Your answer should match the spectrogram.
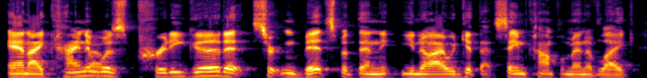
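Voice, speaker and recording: A man's voice: mid-range voice, fairly even intonation, fairly quick, fairly bright tone. An American man in his forties telling stories casually as an interview guest, in a rambling, self-deprecating way. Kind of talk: casual conversational storytelling.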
